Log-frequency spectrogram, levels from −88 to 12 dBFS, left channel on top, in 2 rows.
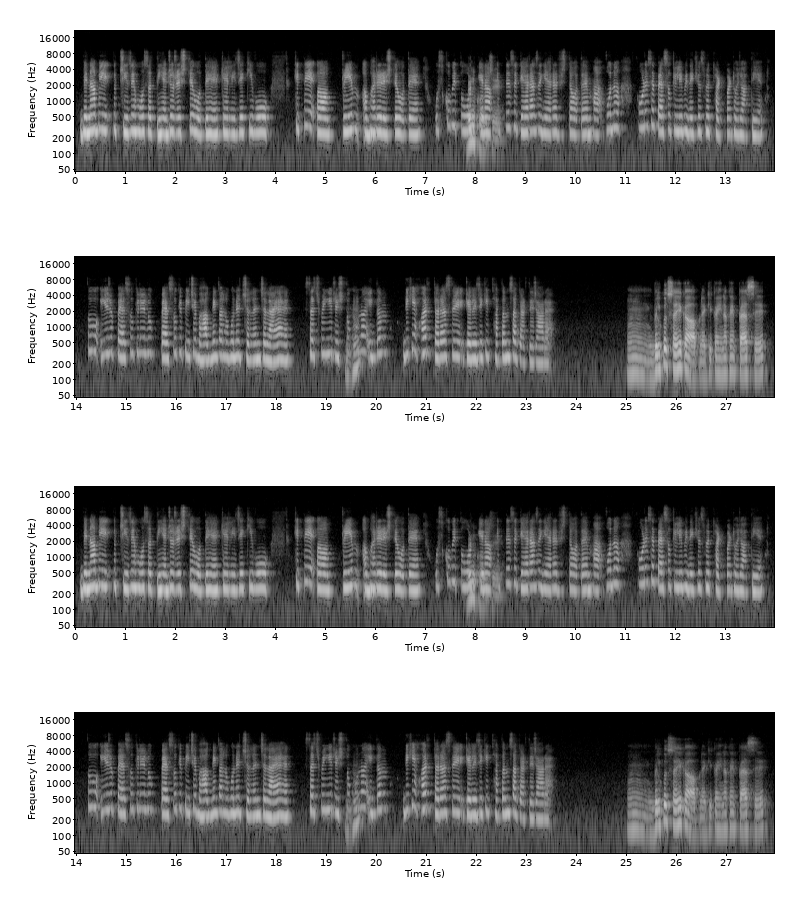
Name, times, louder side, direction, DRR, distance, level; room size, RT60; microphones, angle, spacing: voice 1, 0.1-3.9 4.4-13.8 14.2-18.3 18.7-20.3 20.5-23.5, left 1 dB, 5° left, 0.4 m, -22 dB
voice 2, 7.8-8.5 19.4-19.7 25.0-27.7, left 5 dB, 60° left, 0.6 m, -23 dB
11.5 x 5.0 x 3.2 m
head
